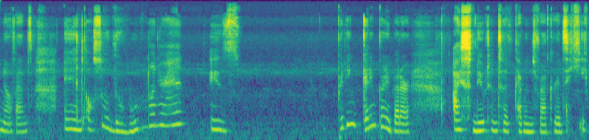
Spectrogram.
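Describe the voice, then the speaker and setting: Soft, half-whispering woman in ASMR roleplay. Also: mid-range voice, a little hiss or hum, poor audio. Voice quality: soft, breathy, often whispering. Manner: rambling, gossipy, hesitant casual delivery. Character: cocky, gossipy young woman survivor of zombie apocalypse. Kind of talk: soft-spoken ASMR roleplay, improvised chat.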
